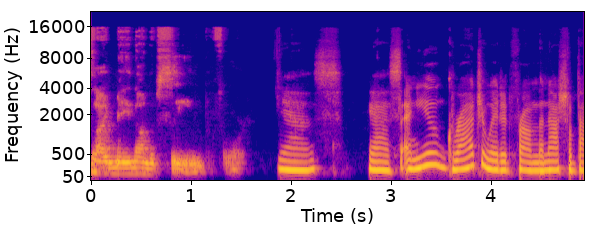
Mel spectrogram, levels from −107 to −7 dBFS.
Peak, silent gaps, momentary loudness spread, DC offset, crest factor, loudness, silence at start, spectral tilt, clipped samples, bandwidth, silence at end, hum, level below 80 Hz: -8 dBFS; none; 14 LU; under 0.1%; 18 dB; -26 LUFS; 0 s; -7.5 dB/octave; under 0.1%; 16 kHz; 0 s; none; -68 dBFS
